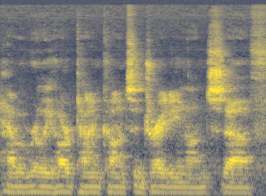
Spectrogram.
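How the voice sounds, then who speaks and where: A man speaks with a very deep, low pitch. Audible room echo surrounds his voice. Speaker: cancer patient vlogger. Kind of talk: personal video diary. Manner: halting with many fillers.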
